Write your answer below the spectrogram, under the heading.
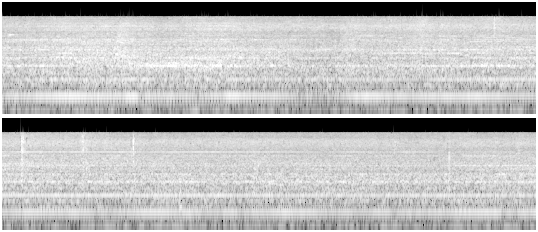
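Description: A steady machine hum holding one pitch, over a constant rushing background noise, with a few faint ticks.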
